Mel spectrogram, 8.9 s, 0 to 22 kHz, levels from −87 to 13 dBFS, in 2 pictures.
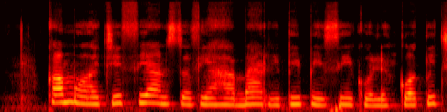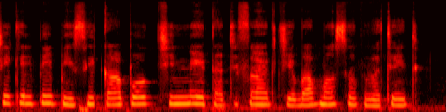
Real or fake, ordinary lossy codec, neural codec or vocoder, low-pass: fake; none; codec, 44.1 kHz, 2.6 kbps, SNAC; none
